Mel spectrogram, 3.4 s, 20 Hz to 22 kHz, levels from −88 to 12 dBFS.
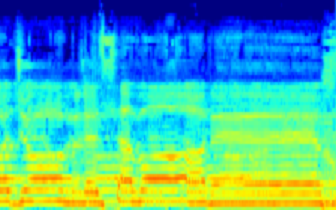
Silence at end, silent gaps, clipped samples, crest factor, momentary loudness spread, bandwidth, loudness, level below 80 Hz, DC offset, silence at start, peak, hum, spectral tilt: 0 s; none; under 0.1%; 10 dB; 3 LU; 13 kHz; -13 LUFS; -46 dBFS; under 0.1%; 0 s; -4 dBFS; none; -6.5 dB/octave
